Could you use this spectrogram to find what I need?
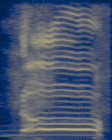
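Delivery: high, loud anguished "No!"; anguished cry. Retold or imitated. Dude behind them in the theater, imitated with a high loud wail. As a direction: wail it like a heartbroken fan. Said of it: "audibly just, like, reacted".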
